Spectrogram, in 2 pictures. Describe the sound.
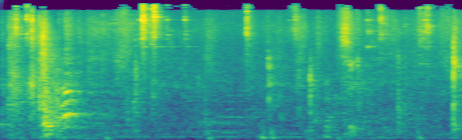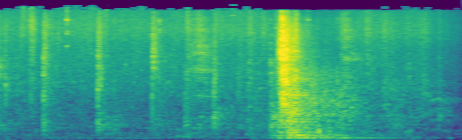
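A heavy secure door clanks and latches with a loud bang near the start, followed by a series of sharp clicks and knocks, then another loud slam toward the end, with a brief spoken word in between.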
